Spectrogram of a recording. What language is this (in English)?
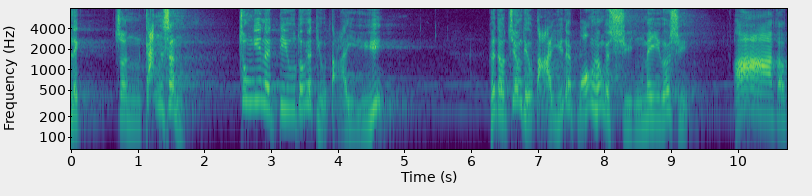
Chinese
